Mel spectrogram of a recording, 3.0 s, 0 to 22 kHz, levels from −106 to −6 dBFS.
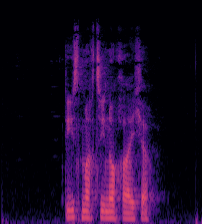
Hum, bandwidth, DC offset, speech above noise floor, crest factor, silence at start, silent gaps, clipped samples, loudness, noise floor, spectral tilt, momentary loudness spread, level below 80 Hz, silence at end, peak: none; 14 kHz; under 0.1%; 41 dB; 22 dB; 0.95 s; none; under 0.1%; -47 LUFS; -87 dBFS; -4.5 dB/octave; 7 LU; -80 dBFS; 0.75 s; -28 dBFS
